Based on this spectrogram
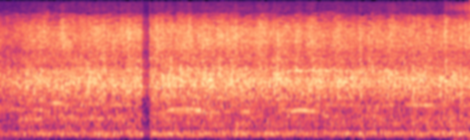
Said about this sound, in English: Great question. Let me give him a hand clap.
